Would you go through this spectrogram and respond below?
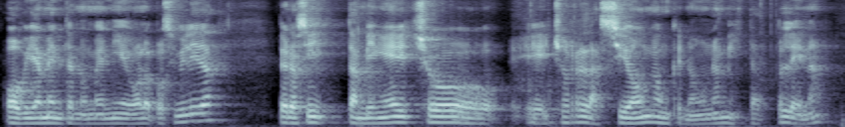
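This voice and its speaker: A Venezuelan man in his thirties, co-hosting a casual chat, telling stories with animated, quick bursts when amused. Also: mid-range voice, roomy sound. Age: 30s. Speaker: podcast co-host.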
